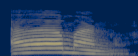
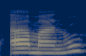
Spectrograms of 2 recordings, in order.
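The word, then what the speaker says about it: آمنوا: Contoh, amanu. Nah, jadi anak-anak ustazah tidak membacanya amanu tapi amanu.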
